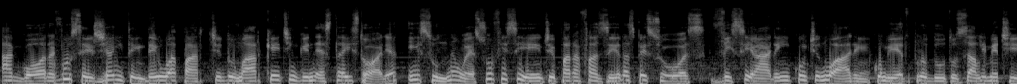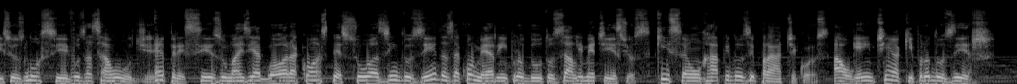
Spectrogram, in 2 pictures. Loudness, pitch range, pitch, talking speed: -25 LUFS, 150-185 Hz, 170 Hz, 145 wpm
